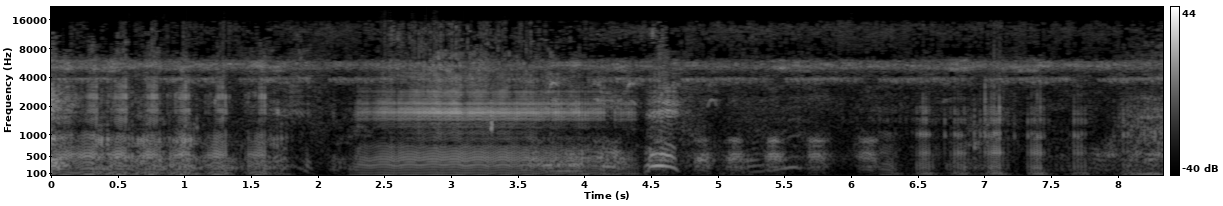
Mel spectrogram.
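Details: Hippopotamus call opening with choppy grunts, then a sustained, wavering honk with a buzzy tone, followed by uneven, rhythmic huffing pulses and a sharp honk midway.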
